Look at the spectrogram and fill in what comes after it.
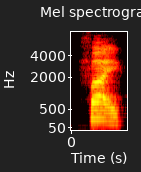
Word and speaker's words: Fike: Fike.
